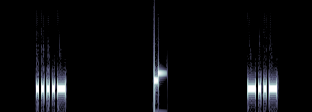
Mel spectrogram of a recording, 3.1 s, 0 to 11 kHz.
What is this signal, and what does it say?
Morse code, heard as a keyed tone, about 44 wpm, 700 Hz. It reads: 4 X
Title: Single Letter-Number Alt 45wpm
